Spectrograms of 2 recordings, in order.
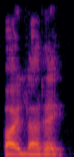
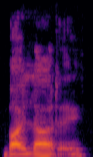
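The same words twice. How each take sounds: First: The stress falls on the last syllable. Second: The stress falls before the last syllable. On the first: The speaker calls it right. "we need to accentuate that last um, syllable" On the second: The speaker calls it wrong. "it's not bailare"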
